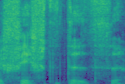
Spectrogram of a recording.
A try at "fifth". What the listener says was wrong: or whatever you say, because you don't say fifth properly. Yeah, it's not. There's no D. There's no D in Fifth. Fifth. Fifth. You're not saying it. You're saying a different thing to me. You're not saying. You said it differently that time.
